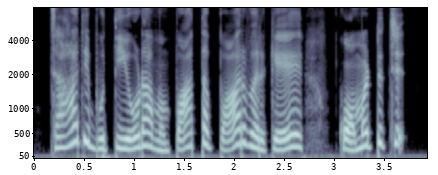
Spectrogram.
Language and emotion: Tamil, disgusted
